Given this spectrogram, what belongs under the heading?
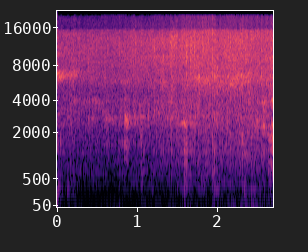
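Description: Sticks fry in hot oil with a dense, bright sizzle and crackle, steady and close, without any talk.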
